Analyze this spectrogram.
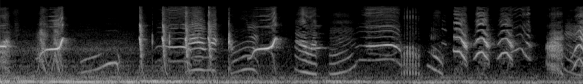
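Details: Talking parrots in a family group play with one another on a charpai, giving harsh squawks mixed with looping, swooping whistled notes and a short run of quick repeated up-down chirps near the end, over low hum.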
